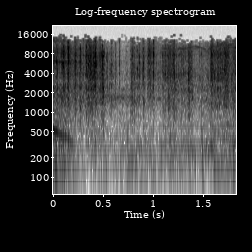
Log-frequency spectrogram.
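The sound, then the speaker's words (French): Kraft paper packaging crinkles and rustles as it is unwrapped, a steady run of crisp, papery crackles lasting a couple of seconds at a fairly soft level. “Un, deux, trois, papier craft. Il y a encore un emballage.”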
